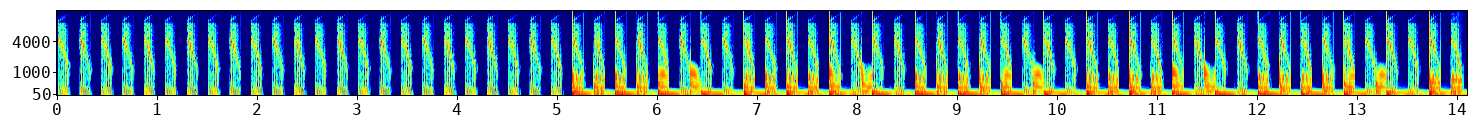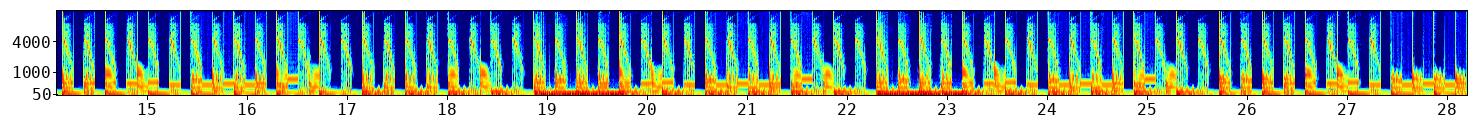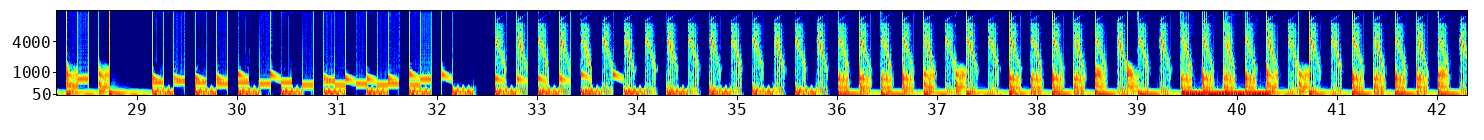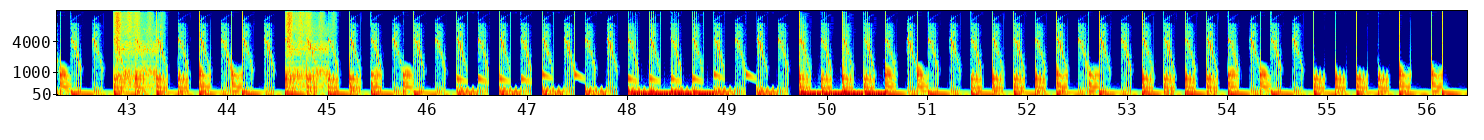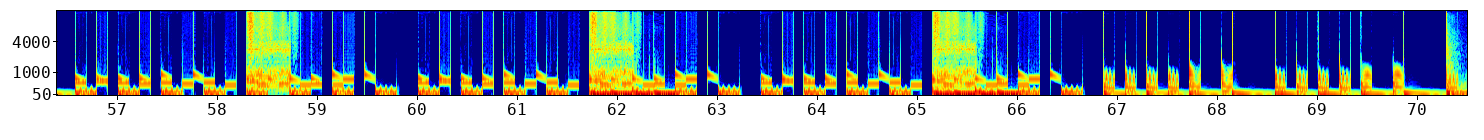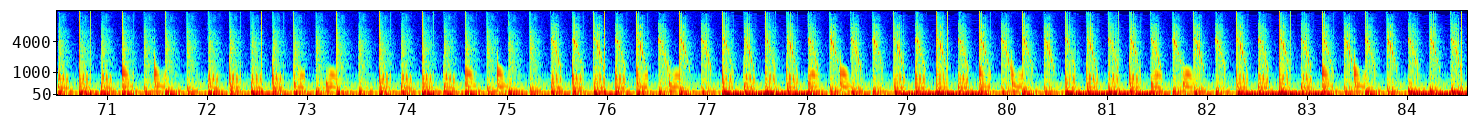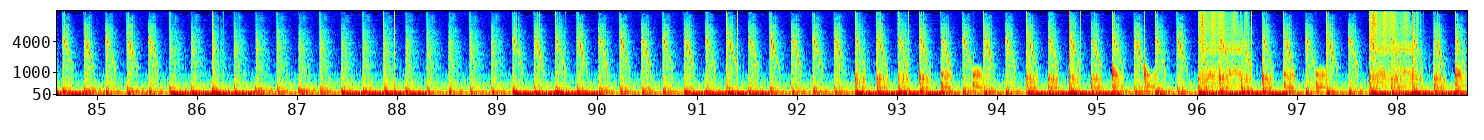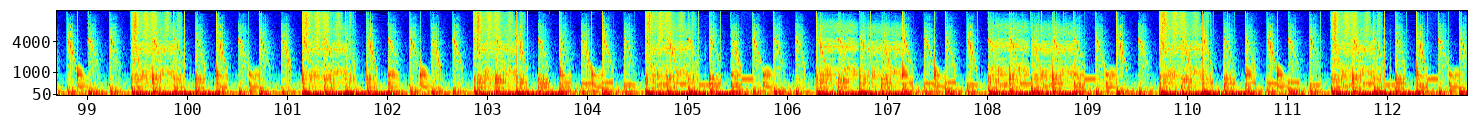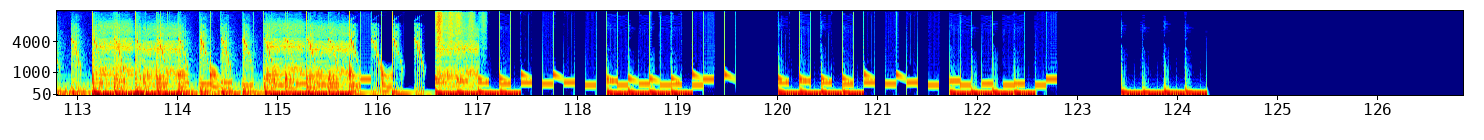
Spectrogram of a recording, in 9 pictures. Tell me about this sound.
Phone Call from Space
alien, call, dial, game, lmms, loop, mobile, music, number, phone, sci-fi, sound, space, spaceship, telephone, weird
